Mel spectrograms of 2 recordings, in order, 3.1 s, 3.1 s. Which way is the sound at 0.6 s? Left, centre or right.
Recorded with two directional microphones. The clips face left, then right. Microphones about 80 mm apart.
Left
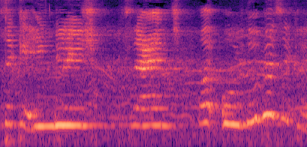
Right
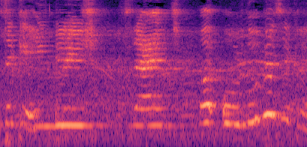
Right.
